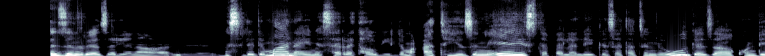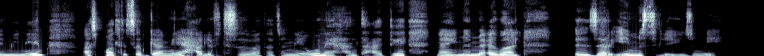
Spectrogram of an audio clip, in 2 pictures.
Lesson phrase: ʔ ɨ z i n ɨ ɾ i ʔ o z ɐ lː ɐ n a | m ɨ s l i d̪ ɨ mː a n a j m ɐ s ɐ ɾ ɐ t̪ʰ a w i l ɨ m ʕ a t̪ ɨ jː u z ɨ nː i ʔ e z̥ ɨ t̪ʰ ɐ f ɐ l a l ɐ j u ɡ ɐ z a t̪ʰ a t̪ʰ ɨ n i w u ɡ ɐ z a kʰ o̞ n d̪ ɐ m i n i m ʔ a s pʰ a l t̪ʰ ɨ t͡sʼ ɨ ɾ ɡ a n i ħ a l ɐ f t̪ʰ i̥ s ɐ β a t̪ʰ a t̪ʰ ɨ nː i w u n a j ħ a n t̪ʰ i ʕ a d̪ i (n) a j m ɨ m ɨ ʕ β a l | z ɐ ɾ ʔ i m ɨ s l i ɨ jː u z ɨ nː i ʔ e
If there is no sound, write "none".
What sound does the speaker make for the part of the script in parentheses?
n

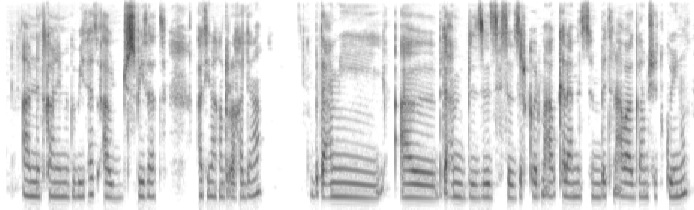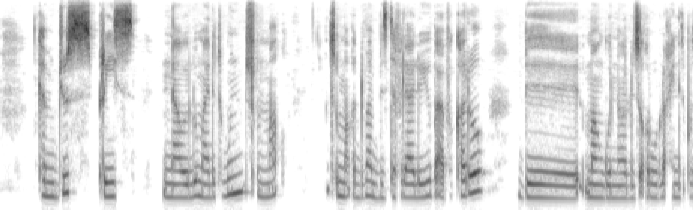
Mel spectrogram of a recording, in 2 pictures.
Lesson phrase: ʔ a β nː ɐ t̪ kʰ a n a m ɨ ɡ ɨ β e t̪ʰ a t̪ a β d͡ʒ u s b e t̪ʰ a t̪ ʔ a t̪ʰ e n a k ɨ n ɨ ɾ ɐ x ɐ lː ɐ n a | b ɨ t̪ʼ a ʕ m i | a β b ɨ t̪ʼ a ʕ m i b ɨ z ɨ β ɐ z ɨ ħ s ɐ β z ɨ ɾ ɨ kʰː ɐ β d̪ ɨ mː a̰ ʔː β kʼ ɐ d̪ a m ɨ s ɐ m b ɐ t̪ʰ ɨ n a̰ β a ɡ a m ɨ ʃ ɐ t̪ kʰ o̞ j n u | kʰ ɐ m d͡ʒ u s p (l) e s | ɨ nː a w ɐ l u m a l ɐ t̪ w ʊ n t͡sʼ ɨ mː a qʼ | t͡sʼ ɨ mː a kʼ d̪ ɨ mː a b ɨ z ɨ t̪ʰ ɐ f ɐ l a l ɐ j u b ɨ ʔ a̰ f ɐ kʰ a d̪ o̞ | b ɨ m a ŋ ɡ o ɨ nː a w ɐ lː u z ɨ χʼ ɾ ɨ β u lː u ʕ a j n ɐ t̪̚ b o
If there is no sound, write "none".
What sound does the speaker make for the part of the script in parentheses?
ɾ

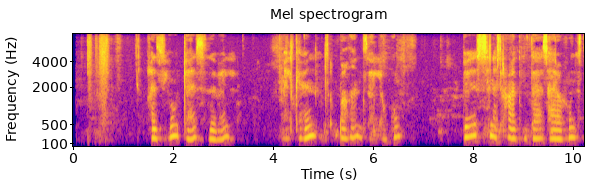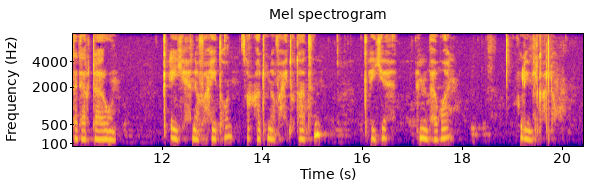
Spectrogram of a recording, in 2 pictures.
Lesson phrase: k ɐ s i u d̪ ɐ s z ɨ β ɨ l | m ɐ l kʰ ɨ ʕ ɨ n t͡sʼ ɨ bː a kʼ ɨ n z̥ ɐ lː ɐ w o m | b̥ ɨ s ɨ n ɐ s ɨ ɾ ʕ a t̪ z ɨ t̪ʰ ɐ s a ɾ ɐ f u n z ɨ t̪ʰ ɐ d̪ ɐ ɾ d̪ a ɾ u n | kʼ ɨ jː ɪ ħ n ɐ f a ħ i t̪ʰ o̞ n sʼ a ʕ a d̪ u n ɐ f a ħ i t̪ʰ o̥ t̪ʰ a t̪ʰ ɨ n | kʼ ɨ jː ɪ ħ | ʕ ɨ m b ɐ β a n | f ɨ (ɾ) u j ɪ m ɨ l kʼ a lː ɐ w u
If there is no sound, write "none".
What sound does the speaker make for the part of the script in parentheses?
l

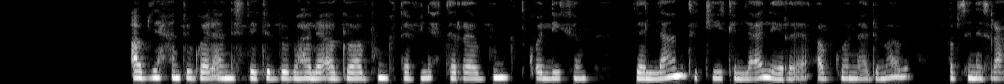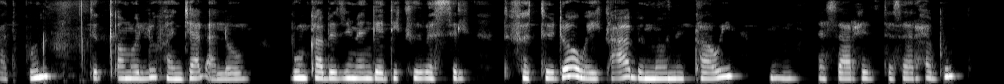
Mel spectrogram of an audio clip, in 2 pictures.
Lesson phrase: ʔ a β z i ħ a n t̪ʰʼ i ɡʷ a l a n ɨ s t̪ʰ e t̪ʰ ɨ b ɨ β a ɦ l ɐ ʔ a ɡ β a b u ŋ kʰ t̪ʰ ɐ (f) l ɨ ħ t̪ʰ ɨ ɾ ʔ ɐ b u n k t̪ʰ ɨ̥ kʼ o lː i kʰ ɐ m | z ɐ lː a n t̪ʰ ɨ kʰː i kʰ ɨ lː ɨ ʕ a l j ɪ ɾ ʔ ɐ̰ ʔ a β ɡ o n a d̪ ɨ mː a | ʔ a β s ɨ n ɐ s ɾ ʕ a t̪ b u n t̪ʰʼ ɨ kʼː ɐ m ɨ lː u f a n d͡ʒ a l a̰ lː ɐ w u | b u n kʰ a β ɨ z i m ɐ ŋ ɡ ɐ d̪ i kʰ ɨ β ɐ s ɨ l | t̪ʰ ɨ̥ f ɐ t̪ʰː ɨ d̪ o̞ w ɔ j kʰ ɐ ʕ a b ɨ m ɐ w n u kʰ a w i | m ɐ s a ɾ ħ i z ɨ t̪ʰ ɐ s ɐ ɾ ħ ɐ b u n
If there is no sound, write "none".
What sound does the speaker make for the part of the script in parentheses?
f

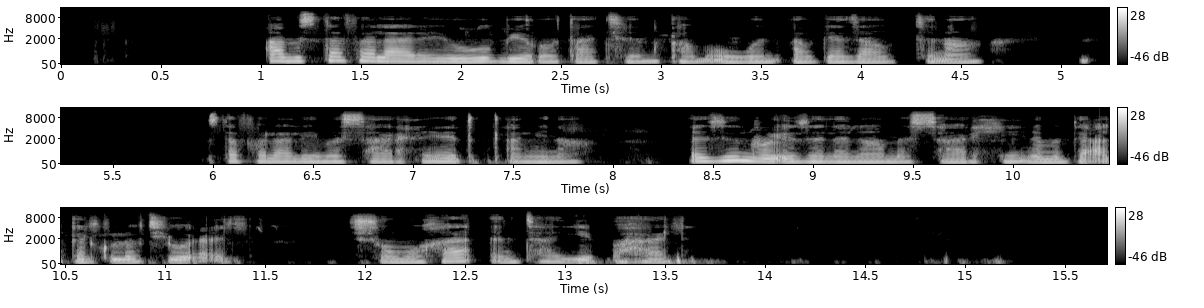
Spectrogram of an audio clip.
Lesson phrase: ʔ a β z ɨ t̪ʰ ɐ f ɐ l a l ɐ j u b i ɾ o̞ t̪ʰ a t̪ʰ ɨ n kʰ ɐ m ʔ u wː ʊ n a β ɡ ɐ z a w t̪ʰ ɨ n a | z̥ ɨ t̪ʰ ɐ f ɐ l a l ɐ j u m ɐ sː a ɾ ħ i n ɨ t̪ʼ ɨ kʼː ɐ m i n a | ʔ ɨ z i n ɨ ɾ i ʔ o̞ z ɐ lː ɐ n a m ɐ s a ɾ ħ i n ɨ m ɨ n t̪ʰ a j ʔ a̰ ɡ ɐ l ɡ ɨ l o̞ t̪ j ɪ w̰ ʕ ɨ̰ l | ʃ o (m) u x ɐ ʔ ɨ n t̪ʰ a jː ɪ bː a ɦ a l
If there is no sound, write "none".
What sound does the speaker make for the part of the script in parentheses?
m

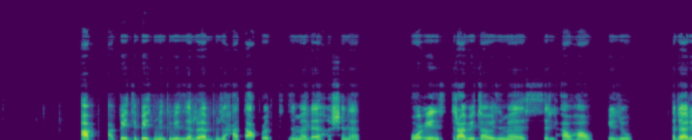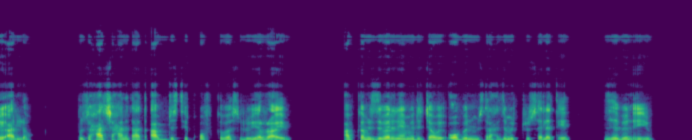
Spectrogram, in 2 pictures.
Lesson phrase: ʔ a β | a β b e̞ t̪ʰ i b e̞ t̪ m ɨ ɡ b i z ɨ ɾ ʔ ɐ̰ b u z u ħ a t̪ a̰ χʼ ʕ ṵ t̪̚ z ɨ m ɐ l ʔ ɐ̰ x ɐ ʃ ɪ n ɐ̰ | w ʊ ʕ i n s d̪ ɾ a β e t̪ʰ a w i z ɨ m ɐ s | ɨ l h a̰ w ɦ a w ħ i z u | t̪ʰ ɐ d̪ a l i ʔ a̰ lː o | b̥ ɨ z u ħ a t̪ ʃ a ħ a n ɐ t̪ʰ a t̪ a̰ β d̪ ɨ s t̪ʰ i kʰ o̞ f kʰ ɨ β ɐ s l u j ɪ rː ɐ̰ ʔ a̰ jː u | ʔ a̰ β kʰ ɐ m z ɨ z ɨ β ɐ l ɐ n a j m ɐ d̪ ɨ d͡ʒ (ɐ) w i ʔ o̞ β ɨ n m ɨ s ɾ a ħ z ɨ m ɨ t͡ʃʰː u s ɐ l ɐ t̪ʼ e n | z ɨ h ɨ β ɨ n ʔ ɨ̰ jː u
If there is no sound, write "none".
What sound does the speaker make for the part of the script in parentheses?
a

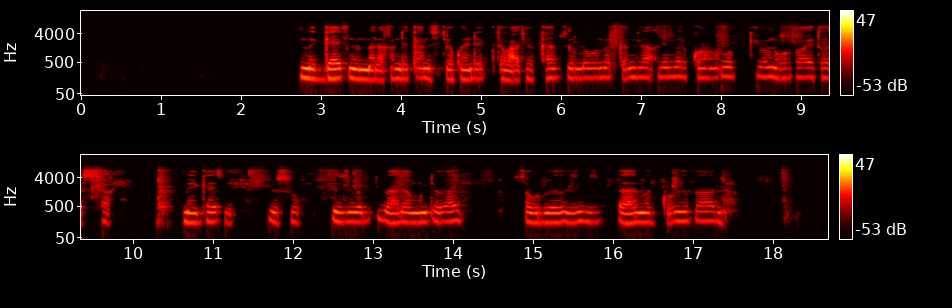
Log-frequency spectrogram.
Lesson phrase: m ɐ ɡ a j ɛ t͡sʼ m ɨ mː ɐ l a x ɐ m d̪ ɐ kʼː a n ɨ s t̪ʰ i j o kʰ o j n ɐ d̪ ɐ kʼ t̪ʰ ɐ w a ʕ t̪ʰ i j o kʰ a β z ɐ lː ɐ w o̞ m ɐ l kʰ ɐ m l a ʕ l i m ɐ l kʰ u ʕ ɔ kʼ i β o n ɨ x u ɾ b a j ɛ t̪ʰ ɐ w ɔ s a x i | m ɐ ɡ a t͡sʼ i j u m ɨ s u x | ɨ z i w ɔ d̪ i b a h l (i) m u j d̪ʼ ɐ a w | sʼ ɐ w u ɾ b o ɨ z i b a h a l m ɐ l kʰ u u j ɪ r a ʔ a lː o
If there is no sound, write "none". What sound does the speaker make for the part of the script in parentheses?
a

